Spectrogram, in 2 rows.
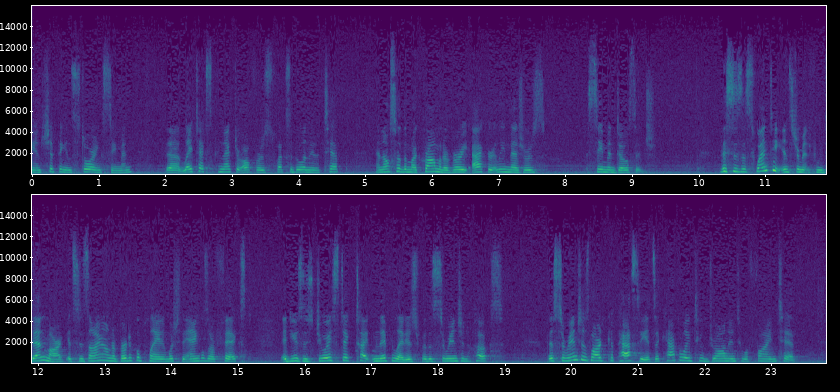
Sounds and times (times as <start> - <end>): Speech: 0.0 - 4.6, 5.2 - 7.7, 8.4 - 9.4, 10.4 - 19.0, 19.7 - 23.4.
